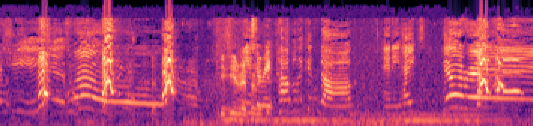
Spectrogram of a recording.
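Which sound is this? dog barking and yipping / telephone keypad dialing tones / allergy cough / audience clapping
dog barking and yipping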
